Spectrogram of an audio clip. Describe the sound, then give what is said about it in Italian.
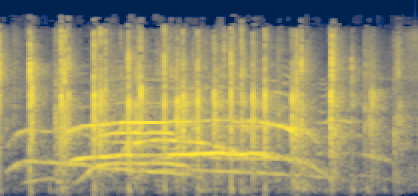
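A group claps steadily for a couple of seconds, dense overlapping hand claps with voices calling and cheering over them before the applause thins out at the end. “ma intanto sappiamo che alcuni ci ascoltano e quindi li salutiamo, anzi facciamo loro un applauso perché hanno collaborato.”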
